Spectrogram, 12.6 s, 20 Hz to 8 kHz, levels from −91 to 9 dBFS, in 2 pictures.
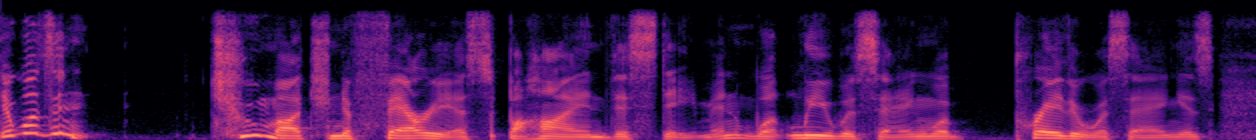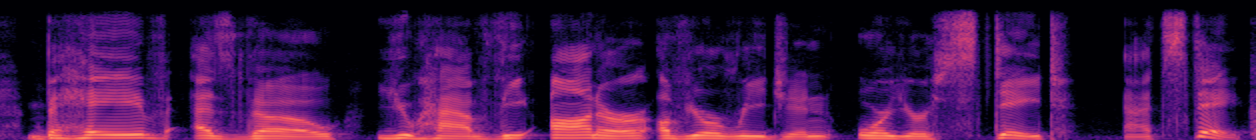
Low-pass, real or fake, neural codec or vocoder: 7.2 kHz; real; none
